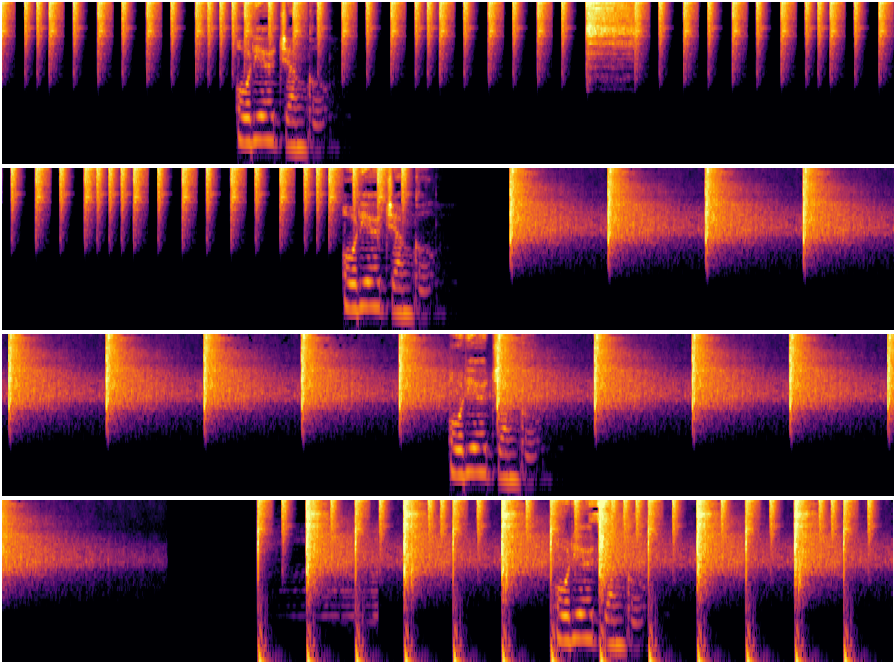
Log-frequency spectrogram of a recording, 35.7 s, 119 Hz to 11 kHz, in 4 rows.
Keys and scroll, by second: 13.1 s.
